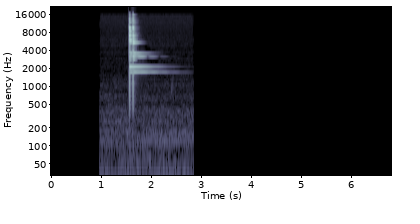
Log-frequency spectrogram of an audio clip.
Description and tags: Two half-full wine glasses clinking together in a toast - appeared in Ad Astral Episode 4 "DREAM GIRL".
